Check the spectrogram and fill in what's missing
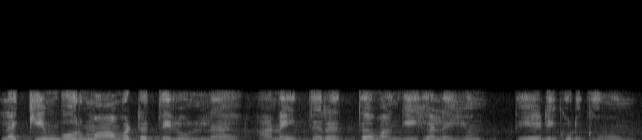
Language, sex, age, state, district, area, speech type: Tamil, female, 30-45, Tamil Nadu, Tiruchirappalli, rural, read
